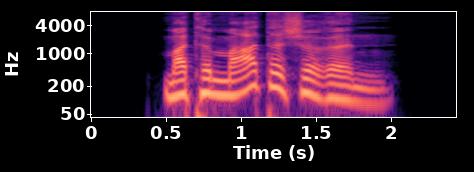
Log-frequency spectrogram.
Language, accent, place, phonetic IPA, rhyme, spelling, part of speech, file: German, Germany, Berlin, [mateˈmaːtɪʃəʁən], -aːtɪʃəʁən, mathematischeren, adjective, De-mathematischeren.ogg
- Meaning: inflection of mathematisch: 1. strong genitive masculine/neuter singular comparative degree 2. weak/mixed genitive/dative all-gender singular comparative degree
